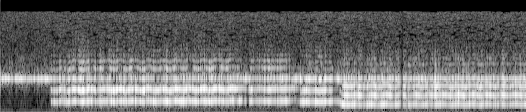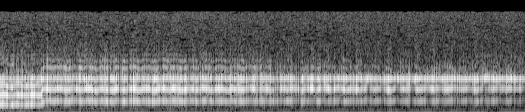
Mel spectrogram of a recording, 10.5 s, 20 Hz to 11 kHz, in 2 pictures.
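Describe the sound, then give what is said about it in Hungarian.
A tárogató plays a short, steady melody of sustained reedy notes as the 21:00 time signal of Radio Free Europe's Hungarian service on shortwave, stepping between a few pitches over a constant broadcast hum, with no voices. “Tárogatónk 21 órát jelez.”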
